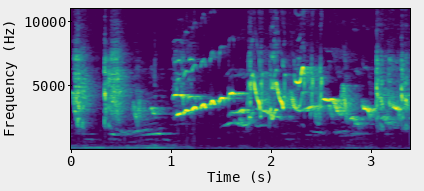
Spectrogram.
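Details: An Oriental magpie-robin sings in fighting mood with a mimicry-packed tutoring song: a buzzy start, then long rising whistles and rapid wavering high notes in a continuous burst, with a faint low hum underneath.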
